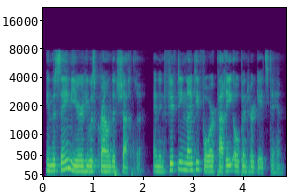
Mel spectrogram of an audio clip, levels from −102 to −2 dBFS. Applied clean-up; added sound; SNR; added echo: neural mask model DeepFilterNet 3.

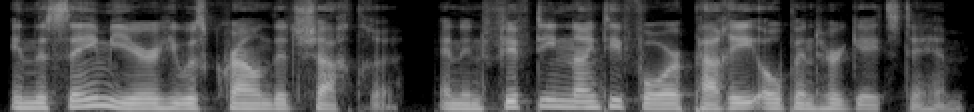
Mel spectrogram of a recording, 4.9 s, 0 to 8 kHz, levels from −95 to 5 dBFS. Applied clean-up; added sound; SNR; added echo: none; none; none; none.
